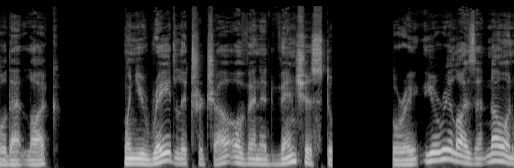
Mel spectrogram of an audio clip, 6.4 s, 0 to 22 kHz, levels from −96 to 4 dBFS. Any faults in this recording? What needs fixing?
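Right after "of an adventure", the speech cuts to silence at 4.14 s and stays dead for about 0.76 s, resuming at 4.92 s. This is a playback stall: the player most likely ran short of buffered audio, or its output thread was held up, so nothing reached the output until data flowed again. Preventing it calls for a larger playback buffer and a real-time-priority audio thread that nothing else can block.

From 4.92 s to the end at 6.43 s, the speech sounds hurried but keeps its normal pitch. This is time-compressed catch-up: to clear the backlog left by the stall, the player trims small slices out of the signal and cross-fades across the joins, playing the remainder about 1.1 times faster. Once the stall itself is eliminated the player has no backlog to chase, so removing the stall's cause is what prevents this catch-up.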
